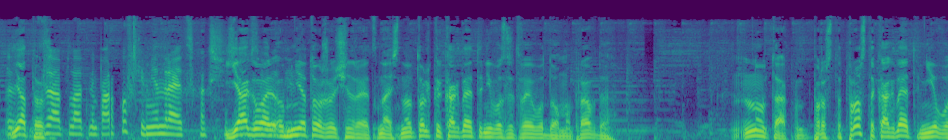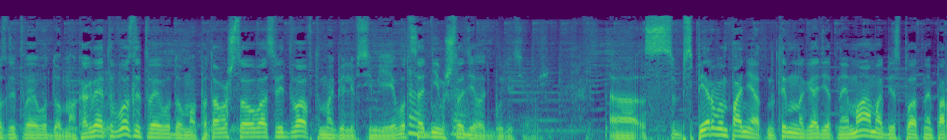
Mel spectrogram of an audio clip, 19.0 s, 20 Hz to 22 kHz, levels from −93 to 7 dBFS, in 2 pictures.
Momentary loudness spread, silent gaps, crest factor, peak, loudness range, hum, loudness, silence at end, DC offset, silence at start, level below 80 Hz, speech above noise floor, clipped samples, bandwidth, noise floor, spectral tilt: 7 LU; none; 12 dB; -2 dBFS; 3 LU; none; -14 LUFS; 0 s; 0.9%; 0 s; -28 dBFS; 25 dB; under 0.1%; 13.5 kHz; -39 dBFS; -6 dB/octave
